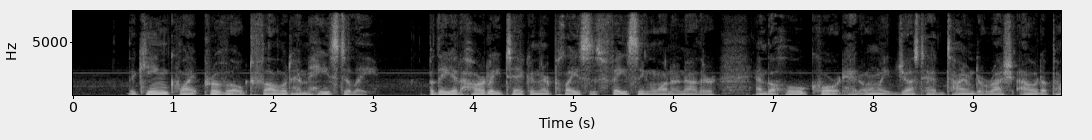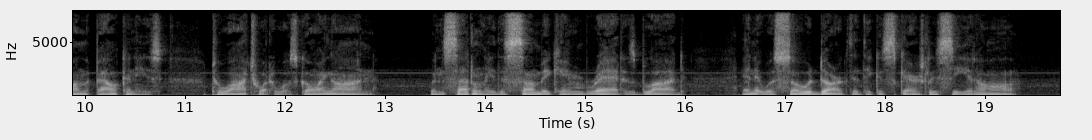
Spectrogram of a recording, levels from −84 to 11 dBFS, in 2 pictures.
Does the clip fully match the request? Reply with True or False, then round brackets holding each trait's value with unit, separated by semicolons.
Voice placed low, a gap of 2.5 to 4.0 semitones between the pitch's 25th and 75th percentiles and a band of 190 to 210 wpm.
False (85 Hz; 3.7 semitones; 180 wpm)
